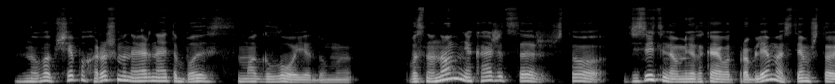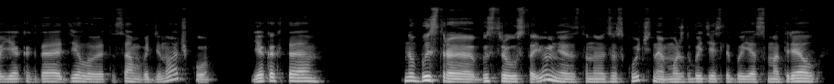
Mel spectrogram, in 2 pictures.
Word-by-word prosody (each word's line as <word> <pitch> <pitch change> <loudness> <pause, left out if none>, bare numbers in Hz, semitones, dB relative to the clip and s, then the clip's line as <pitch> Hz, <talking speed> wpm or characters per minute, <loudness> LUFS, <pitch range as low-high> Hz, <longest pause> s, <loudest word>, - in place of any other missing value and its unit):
Ну, 135 0 -4
вообще, 170 +5 -1
по-хорошему, 200 +1 -2
наверное, 160 0 +1
это 155 -2 -2
бы 140 +2 0
смогло, 130 -2 -3
я 110 0 -2
думаю. 105 +1 -8 0.5
В - - -15
основном 150 - +2
мне 210 -11 +1
кажется, 180 -4 -2
что 140 +3 -5
действительно 145 - +1
у - - -1
меня 125 0 +1
такая 130 0 +2
вот 115 -1 -4
проблема 165 - +2
с - - -14
тем, 150 +1 +1
что 140 -2 0
я, 130 +1 +1
когда 135 0 0
делаю 130 -2 +1
это 120 - -11
сам 135 -4 -2
в - - -10
одиночку, 115 - -3 0.3
я 145 +3 +3
как-то, 155 -3 +2 0.8
ну, 175 0 +4
быстро 150 -10 +5
быстро 150 +1 +2
устаю, 130 - +1
мне 135 - +3
становится 125 +1 -2
скучно. 165 +5 -2
И, - - +3
может 125 +1 -1
быть, 130 0 0
если 130 +1 -1
бы 125 -1 -1
я 120 -1 +2
смотрел 135 +2 +2
135 Hz, 165 wpm, -23 LUFS, 125-160 Hz, 0.8 s, быстро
